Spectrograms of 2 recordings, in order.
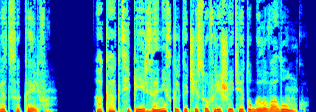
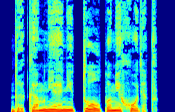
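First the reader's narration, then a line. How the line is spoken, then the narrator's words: Furious bark. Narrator (Russian): рявкнул взбешенный король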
